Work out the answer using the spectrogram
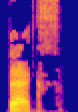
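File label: "becks", British English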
